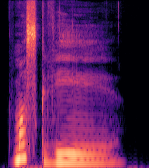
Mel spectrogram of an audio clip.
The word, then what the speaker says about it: в Москве: Yes, and you keep the stress on the ending. Москва, в Москве, где.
